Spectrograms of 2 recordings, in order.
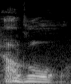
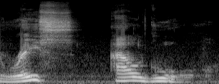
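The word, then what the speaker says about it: Ra's al Ghul: i was a kid i thought it was algol i don't know why i added the more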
